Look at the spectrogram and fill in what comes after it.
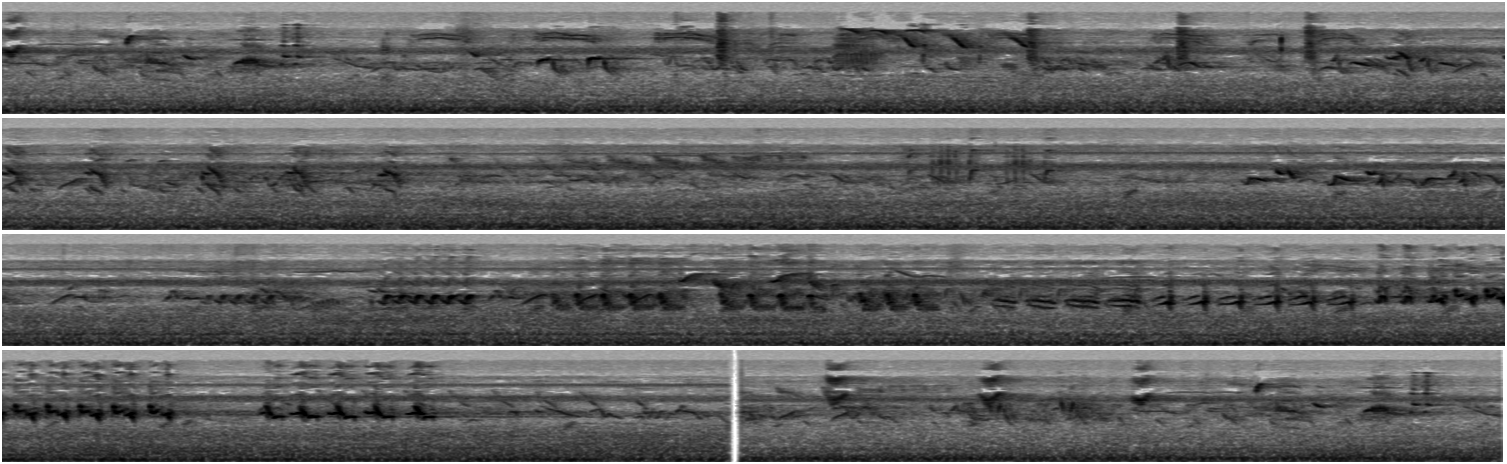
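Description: Songbirds chirping and singing over a steady low rumble of outdoor ambience. About halfway through, a louder rapid trill repeats for several seconds. The sound cuts out for an instant near the end.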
